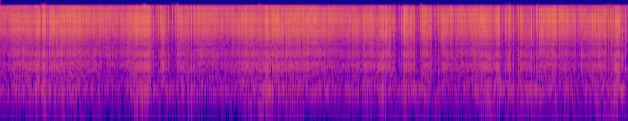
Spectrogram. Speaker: you can hear some of the popping that was going on with that I was meaning I was hitting that men I was hitting some spots there for the most part that's not too bad of a a weld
